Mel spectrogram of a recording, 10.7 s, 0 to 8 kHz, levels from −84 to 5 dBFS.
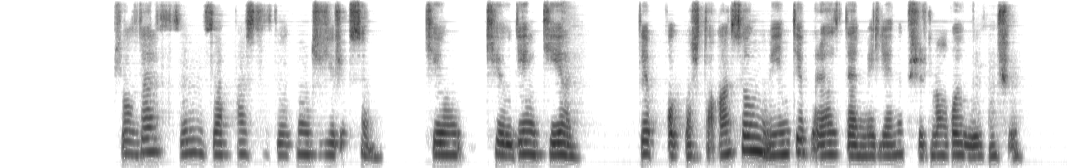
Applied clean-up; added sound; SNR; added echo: neural mask model DeepFilterNet 3.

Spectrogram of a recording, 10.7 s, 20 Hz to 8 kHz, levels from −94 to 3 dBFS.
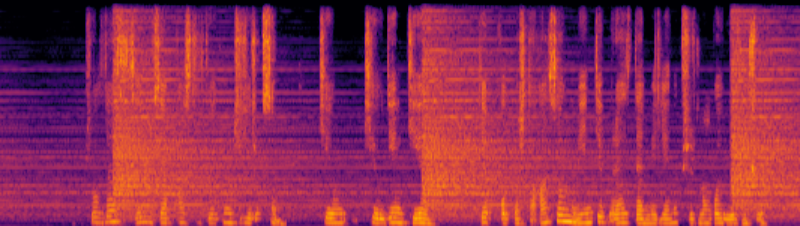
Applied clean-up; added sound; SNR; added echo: none; Hi-hat; 5 dB; none.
